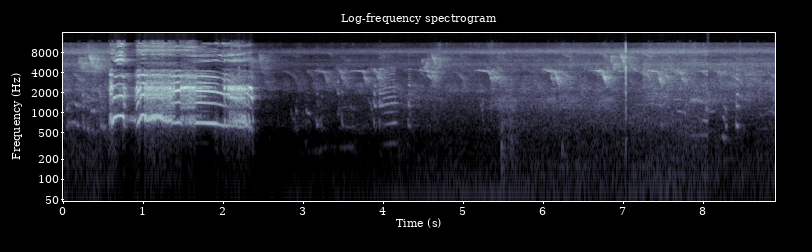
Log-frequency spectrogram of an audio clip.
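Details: Rooster crowing to communicate with other roosters; three cocks and their hens are present. A short opening note leads into a strong, harmonic crow of nearly two seconds, followed by steady chirping of small birds.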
